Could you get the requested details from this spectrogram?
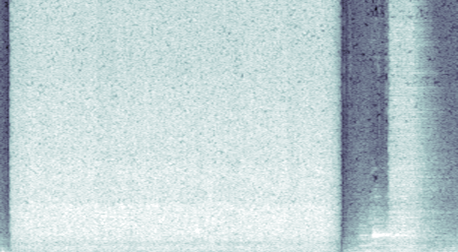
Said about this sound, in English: here's another example of sound from rain, which is actually pretty common. So that sounds like this.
